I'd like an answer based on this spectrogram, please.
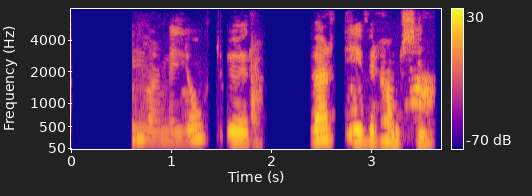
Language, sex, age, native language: Icelandic, female, 12, Icelandic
